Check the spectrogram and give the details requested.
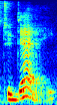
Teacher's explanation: And so today would be an example of an iambic foot. So see how there's two syllables, today, and the stress is on the second syllable.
